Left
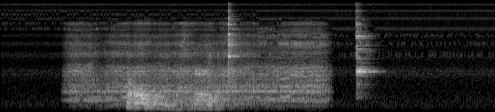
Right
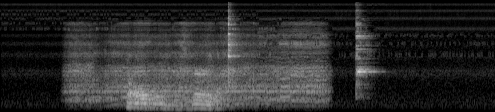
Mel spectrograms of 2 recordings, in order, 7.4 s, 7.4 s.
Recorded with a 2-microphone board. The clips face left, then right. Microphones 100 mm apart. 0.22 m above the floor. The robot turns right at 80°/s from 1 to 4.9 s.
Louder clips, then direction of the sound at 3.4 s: Left 1 dB; 15° right (ahead or behind).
